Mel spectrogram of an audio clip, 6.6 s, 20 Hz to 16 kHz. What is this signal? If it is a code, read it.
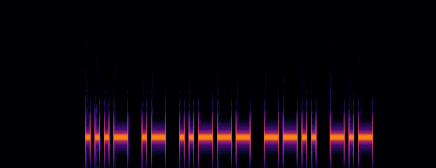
Morse code, heard as a keyed tone, about 17 wpm, 700 Hz. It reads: VA2ZK
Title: DXCC-100 Call Signs - 5 Characters - 17wpm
